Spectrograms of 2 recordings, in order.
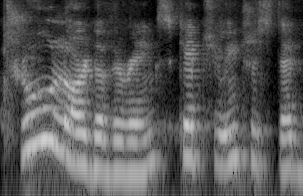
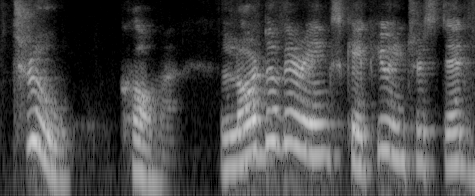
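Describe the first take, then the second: First: It runs on with no pause after true. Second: There is a clear break after true. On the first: True is read as part of the title. The speaker calls it wrong. "I read it in a completely wrong way" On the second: True is read as agreement before the title. The speaker calls it right. "True, comma"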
